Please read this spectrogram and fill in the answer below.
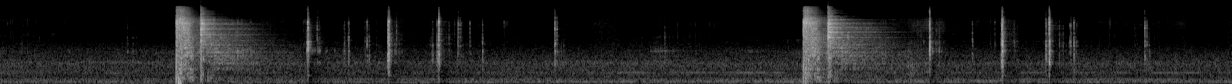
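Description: Homemade .50 caliber QEV compressed-air cannon fired twice, about six seconds apart: each shot is a sudden sharp blast of released gas with a brief hissing tail. A few short, sharp clicks and pings follow each shot.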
